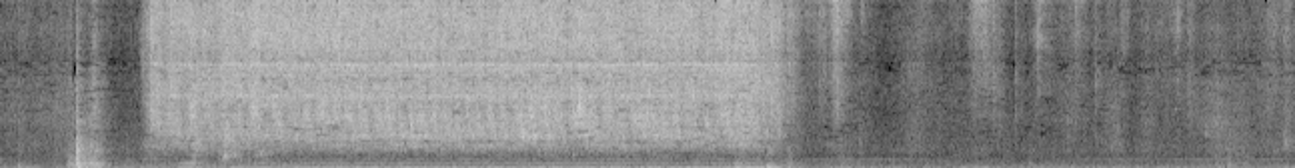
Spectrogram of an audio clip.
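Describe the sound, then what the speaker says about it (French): Hands washed under a running kitchen tap: a sudden steady rush of water starts after a brief clatter, holds evenly for about five seconds, then cuts off, leaving quiet room tone without speech. "Et bien sûr, on se lave les mains."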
